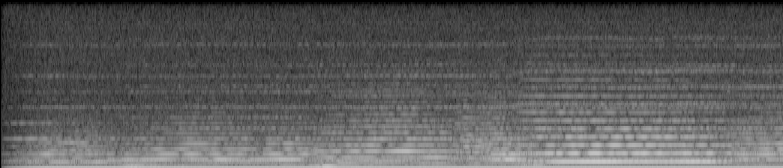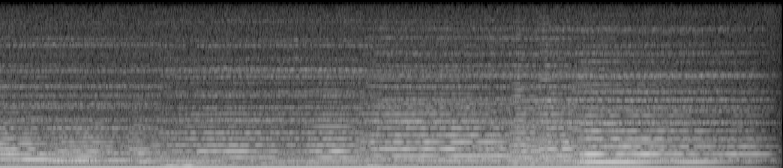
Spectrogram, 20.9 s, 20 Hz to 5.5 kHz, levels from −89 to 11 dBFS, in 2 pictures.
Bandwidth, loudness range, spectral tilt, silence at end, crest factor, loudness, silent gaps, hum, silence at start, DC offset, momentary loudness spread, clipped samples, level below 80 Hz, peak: 5.4 kHz; 7 LU; -9 dB/octave; 0 s; 14 dB; -21 LUFS; none; none; 0 s; 20%; 10 LU; under 0.1%; -36 dBFS; -2 dBFS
